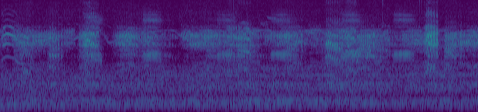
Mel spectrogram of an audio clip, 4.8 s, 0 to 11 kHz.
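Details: White-winged terns at their nesting colony in 2021: a dense, continuous chorus of harsh, rasping calls, with louder grating bursts standing out near the start and end.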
